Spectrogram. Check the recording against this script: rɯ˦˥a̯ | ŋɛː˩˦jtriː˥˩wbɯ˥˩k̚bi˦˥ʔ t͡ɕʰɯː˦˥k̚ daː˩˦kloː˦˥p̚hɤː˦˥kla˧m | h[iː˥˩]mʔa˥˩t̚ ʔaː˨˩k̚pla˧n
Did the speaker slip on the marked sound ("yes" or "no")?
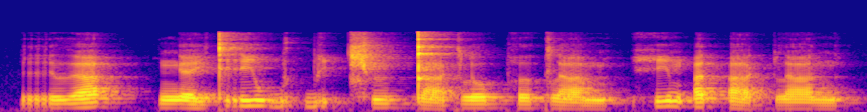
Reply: no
